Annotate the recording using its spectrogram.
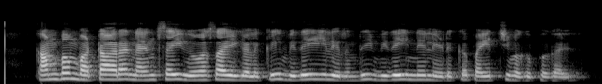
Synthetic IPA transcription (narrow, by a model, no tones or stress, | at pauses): kɐmbɐmʋɐʈːaːɾɐnɐnsɐɪʋɪʋɐsaːjɪɣɐɭɯkːɯʋɪðɐjɪlɪɾɯnd̪ɯʋɪðɐjɪnːɪlɛɽɯkːɐpɐjɪɾt͡ʃiʋɐɣɯpːɯɣɐɭ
